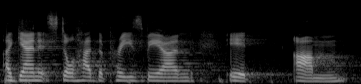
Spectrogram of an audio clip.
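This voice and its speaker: Woman, lowish voice, rambling church announcement, reverberant sanctuary. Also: steady tone, slow pace, bright, forceful tone, a little hiss or hum. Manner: rambling, self-correcting.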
